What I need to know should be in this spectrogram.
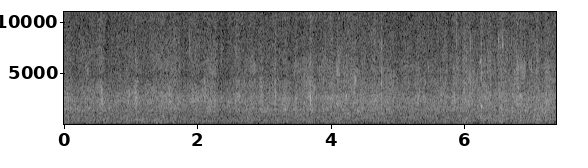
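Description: A crowd murmurs and chatters steadily in a large echoing hall.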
